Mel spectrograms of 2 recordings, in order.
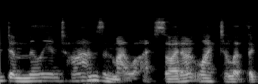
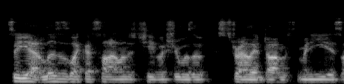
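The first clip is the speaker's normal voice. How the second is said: ordinary delivery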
